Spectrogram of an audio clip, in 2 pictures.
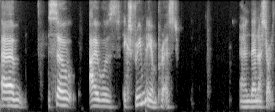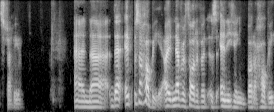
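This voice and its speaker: Speaking at a moderate pace with long, frequent pauses, a woman with an Irish accent has a very deep, low pitch and ordinary pitch variation. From Ireland. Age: 60s. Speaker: astrologer. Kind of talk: interview.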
